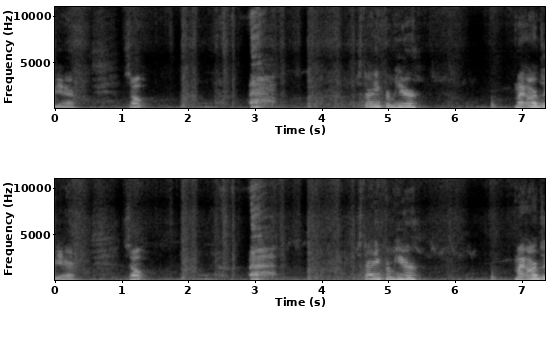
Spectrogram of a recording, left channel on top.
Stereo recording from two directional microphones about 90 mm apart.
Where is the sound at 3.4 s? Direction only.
35° left (ahead or behind).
